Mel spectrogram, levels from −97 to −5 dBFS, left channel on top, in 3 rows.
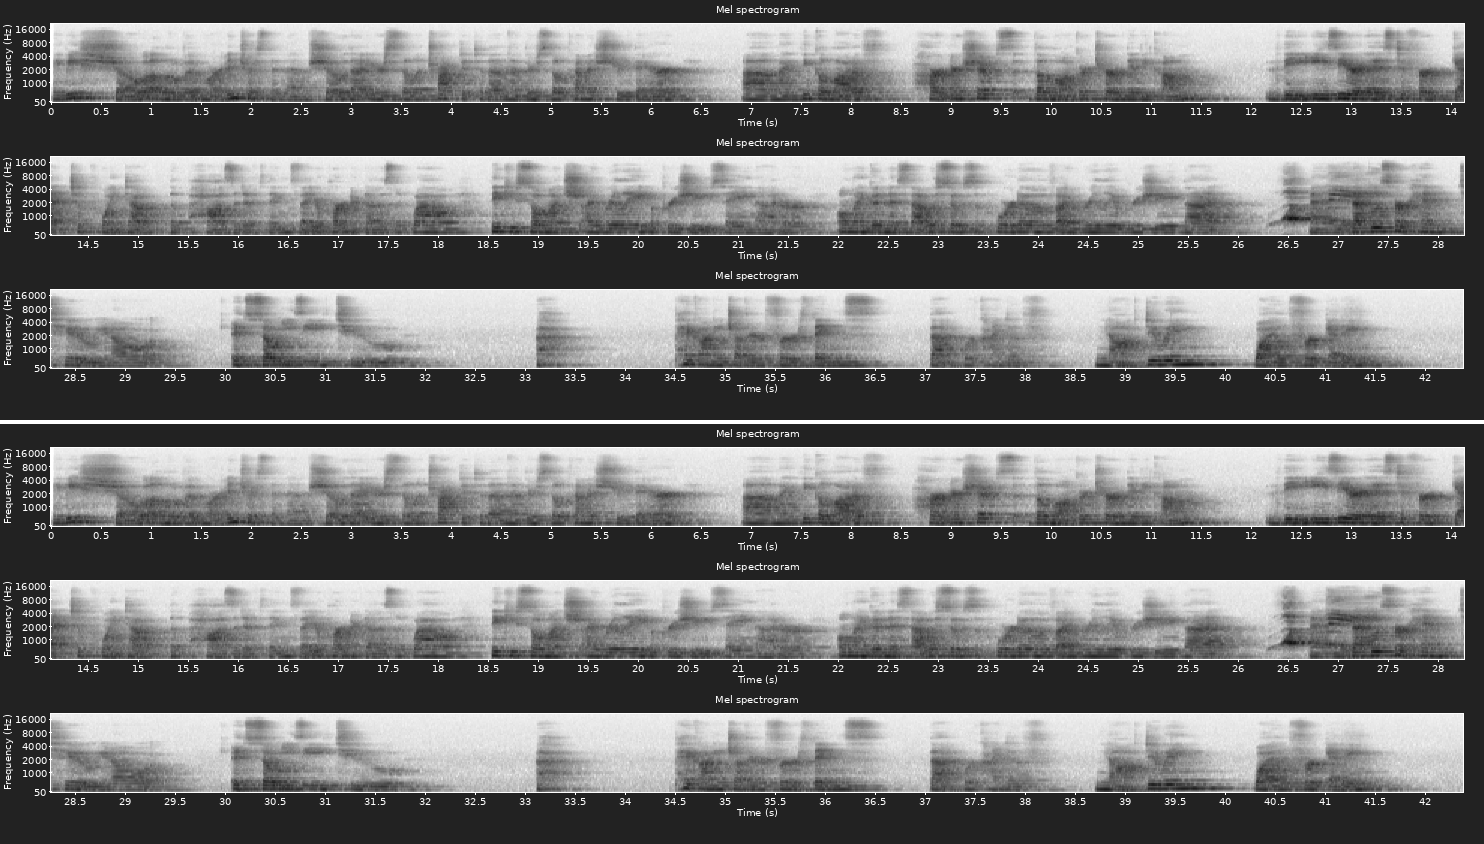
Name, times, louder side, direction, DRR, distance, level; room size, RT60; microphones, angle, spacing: voice 1, 0.0-6.2 6.9-8.2 8.6-11.4 12.1-18.1 18.5-21.6 22.0-25.8 26.7-29.3 30.1-31.7 33.1-33.3 34.5-36.4 37.0-38.1 38.7-39.8 40.3-41.4, equal, 5° left, -4 dB, 0.4 m, -25 dB
sound 1, 26.3-27.5, right 1 dB, 65° right, 0.6 m, -23 dB
5.6 x 2.4 x 3.6 m, 0.93 s
head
